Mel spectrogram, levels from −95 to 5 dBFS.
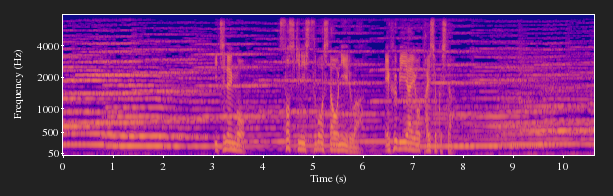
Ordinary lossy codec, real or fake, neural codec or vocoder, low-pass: none; real; none; 7.2 kHz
